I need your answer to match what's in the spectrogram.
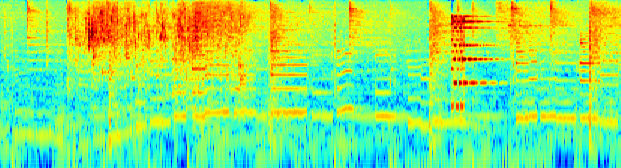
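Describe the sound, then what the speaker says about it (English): Water is poured into the baking pan of a Zojirushi bread machine, a steady close trickle and splash that runs continuously and faintly, with no voices. "and then pour the water in the baking pan."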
